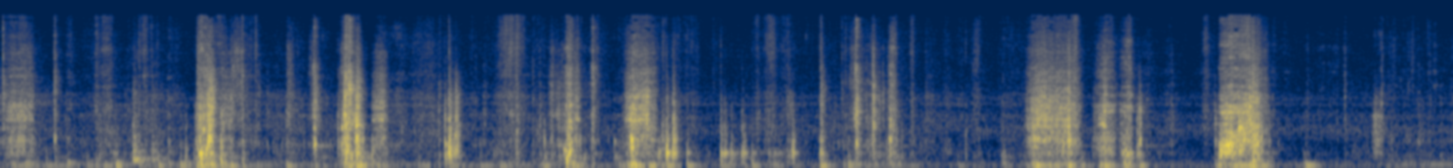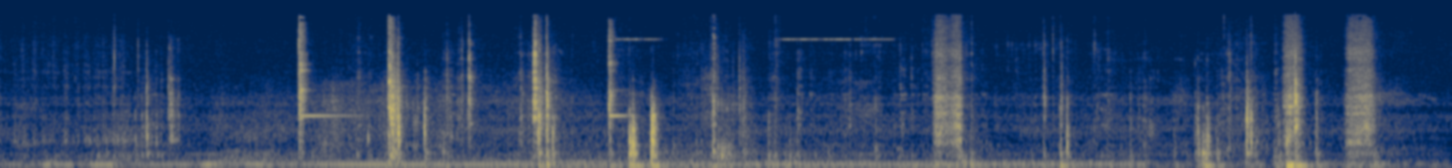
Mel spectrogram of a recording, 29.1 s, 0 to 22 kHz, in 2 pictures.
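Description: Metal housing parts and screws of a Homelite XL-100 gas circular saw being handled and taken apart on a wooden bench: scattered knocks, clinks and scrapes as the recoil starter cover comes off, with two longer scrapes about ten and twelve seconds in.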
